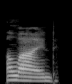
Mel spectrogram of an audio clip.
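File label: "aligned", British English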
